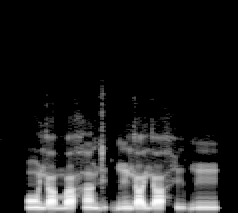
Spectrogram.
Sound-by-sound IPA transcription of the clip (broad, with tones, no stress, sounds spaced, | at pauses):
ɔ̃˧ j a˨ m a˨ h ã˧ ɡ i˧ ɡ͡b ĩ˧ j a˨ j a˨ h i˨ b ĩ˧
